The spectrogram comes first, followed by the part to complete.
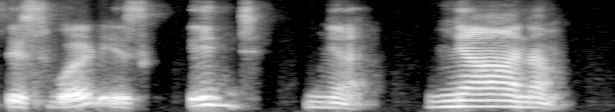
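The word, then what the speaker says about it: ज्ञानम्: Some people say gyanam. Some people, okay, some people may say jnanam, jya, gya are sometimes a pronunciation which have come up in various regional languages in India, and because of that sometimes it is confused. Okay, but the right pronunciation is ij and nya.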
